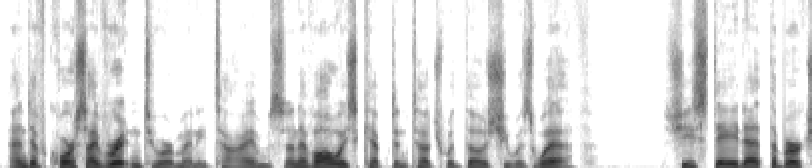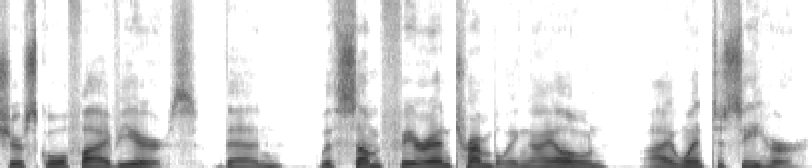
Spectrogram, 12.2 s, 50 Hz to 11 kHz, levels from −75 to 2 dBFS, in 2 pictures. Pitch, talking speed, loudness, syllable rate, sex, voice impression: 145 Hz, 190 wpm, -21 LUFS, 4.6 syllables/s, male, masculine, adult-like, tensed, slightly powerful, bright, clear, cool, calm, friendly, wild, lively, kind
